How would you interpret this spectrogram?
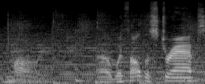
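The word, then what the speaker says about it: MOLLE: m o l l e but it is pronounced mly uh with all the straps it allows people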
